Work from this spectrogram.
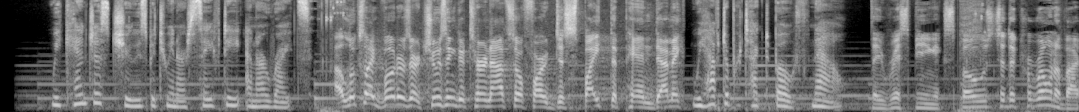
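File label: Political, voice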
